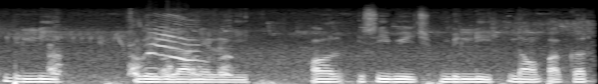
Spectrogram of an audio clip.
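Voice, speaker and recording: Slow, monotone man narrating a children's story. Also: mid-range voice, vocal fry, background noise.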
